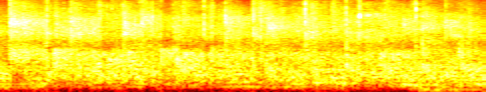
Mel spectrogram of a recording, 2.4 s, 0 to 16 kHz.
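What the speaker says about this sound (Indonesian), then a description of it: "kita berikan tepuk tangan buat kelompok 1" Classroom applause during a Grade XI biology lesson as a student group is cheered, dense steady clapping from many hands filling the room, close and loud for the whole stretch.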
